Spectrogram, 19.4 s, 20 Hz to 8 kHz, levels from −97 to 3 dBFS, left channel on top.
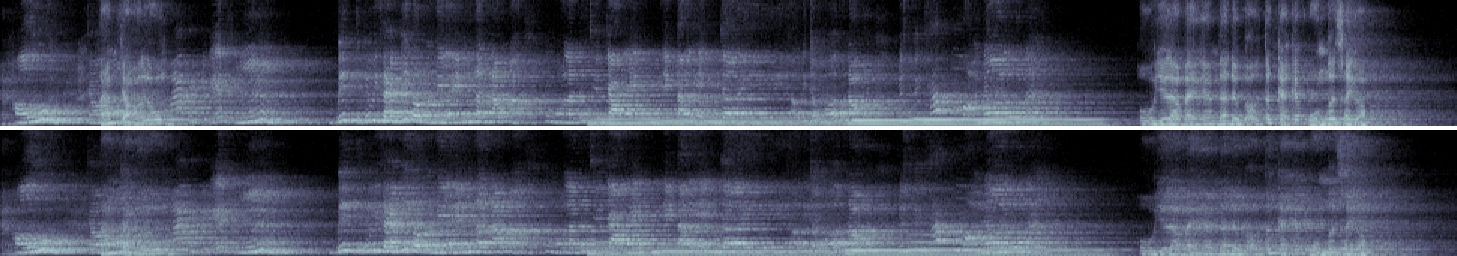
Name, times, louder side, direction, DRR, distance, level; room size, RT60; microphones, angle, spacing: voice 1, 0.2-1.9 2.2-3.7 4.4-11.7 12.0-13.9, equal, 30° left, -3 dB, 1.0 m, -30 dB
voice 2, 1.3-2.4 15.2-18.2, left 3 dB, 80° left, 7 dB, 0.5 m, -29 dB
Piano, 7.8-14.7, left 2 dB, 35° right, 0.7 m, -32 dB
8.4 x 5.0 x 4.7 m, 2.6 s
head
